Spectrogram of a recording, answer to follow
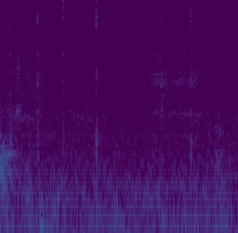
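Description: Faint, soft clicks and paper rustle of a colouring book's pages being turned by hand.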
